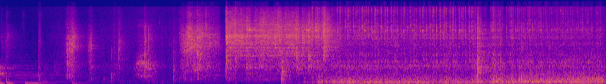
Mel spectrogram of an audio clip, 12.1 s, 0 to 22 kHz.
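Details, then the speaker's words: 1981 Cutlass Supreme small-block Chevy V8 with Vortec-style heads, after fitting correct-reach large-gap plugs with the distributor accidentally moved: it cranks in bursts, catches, then idles with an uneven stumbling beat. Misfire from a spark plug wire not fully on. "I'm going to try and fire it up again, because one of the spark plug wires was not completely on. Whoops."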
